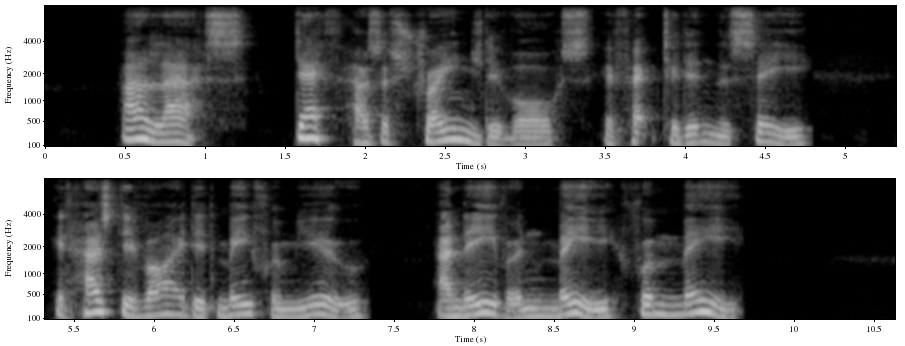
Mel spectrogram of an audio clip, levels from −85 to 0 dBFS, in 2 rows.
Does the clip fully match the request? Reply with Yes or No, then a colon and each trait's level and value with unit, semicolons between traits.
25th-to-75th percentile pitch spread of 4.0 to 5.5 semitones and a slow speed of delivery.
Yes: average, 5.2 semitones; slow, 120 wpm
